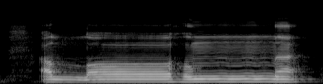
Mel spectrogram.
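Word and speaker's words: اللّٰهُمَّ: মিমে তাসদিদ, আমরা জানি নুনে কিংবা মিমে তাসদিদ হলে এই নুন মিমের তাসদিদ উচ্চারণের সময় যে থামার জায়গাটা আছে, যে আমরা প্রথমে সাকিন তারপরে হরকত দিয়ে উচ্চারণ করি, এই সাকিন করার সময় গুণনা করতে হবে। এই জন্য আমরা বলছি হুম্মা।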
